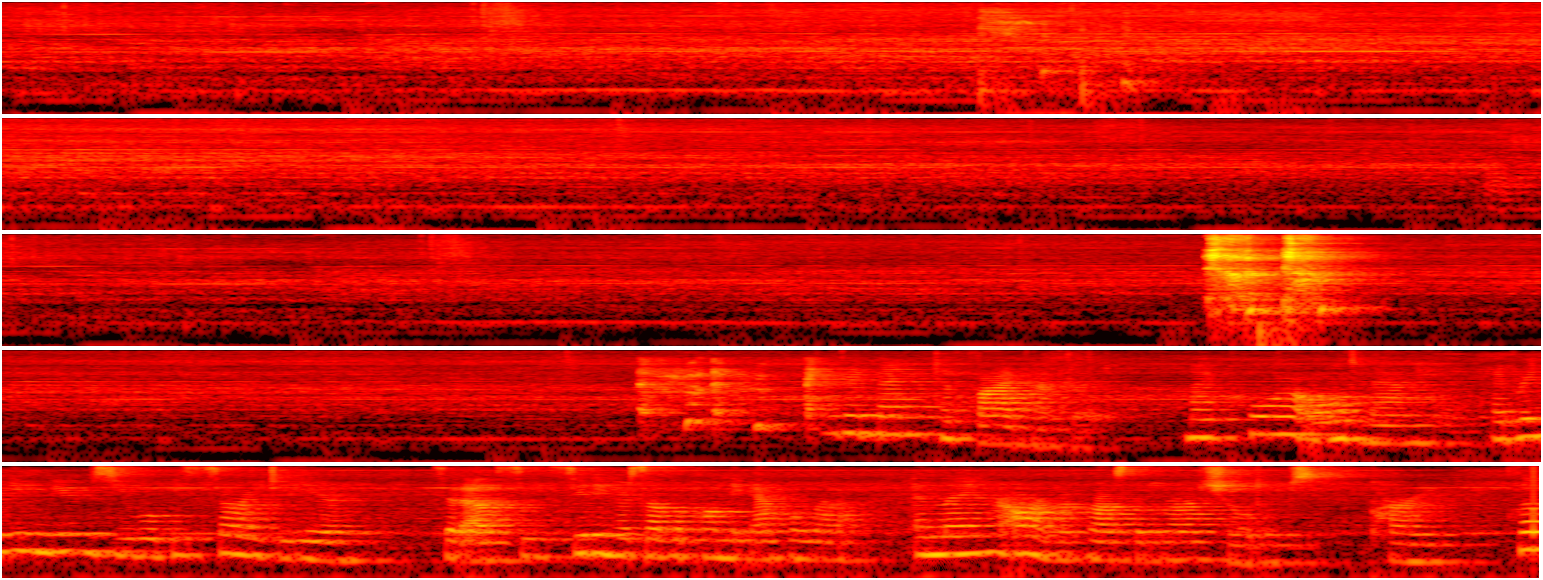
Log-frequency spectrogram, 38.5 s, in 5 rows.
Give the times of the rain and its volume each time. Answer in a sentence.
The rain can't be heard in this clip.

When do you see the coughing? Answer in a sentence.
The coughing can be heard from 4.9 to 6.7 s, from 21.4 to 22.1 s and from 26.3 to 27.2 s.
